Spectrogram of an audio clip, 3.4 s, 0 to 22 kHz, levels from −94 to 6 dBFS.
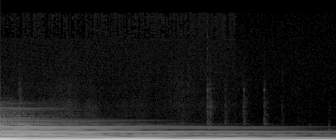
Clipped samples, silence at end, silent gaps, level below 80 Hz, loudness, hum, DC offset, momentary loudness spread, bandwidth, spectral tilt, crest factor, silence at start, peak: under 0.1%; 0 s; none; -50 dBFS; -23 LUFS; 50 Hz at -55 dBFS; under 0.1%; 12 LU; 3.3 kHz; -11.5 dB/octave; 12 dB; 0 s; -10 dBFS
